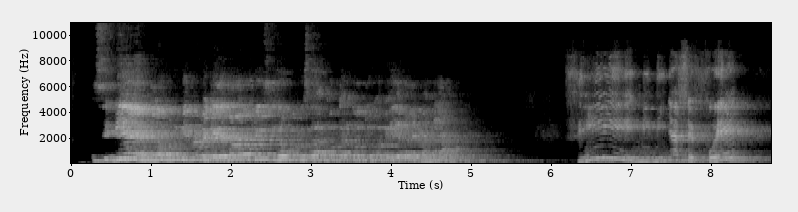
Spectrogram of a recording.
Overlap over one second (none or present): none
